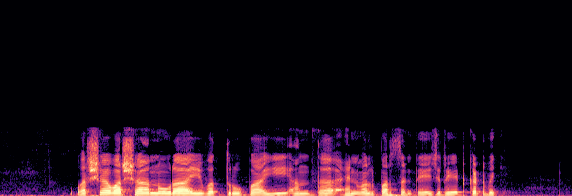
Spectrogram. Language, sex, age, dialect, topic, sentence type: Kannada, female, 36-40, Northeastern, banking, statement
